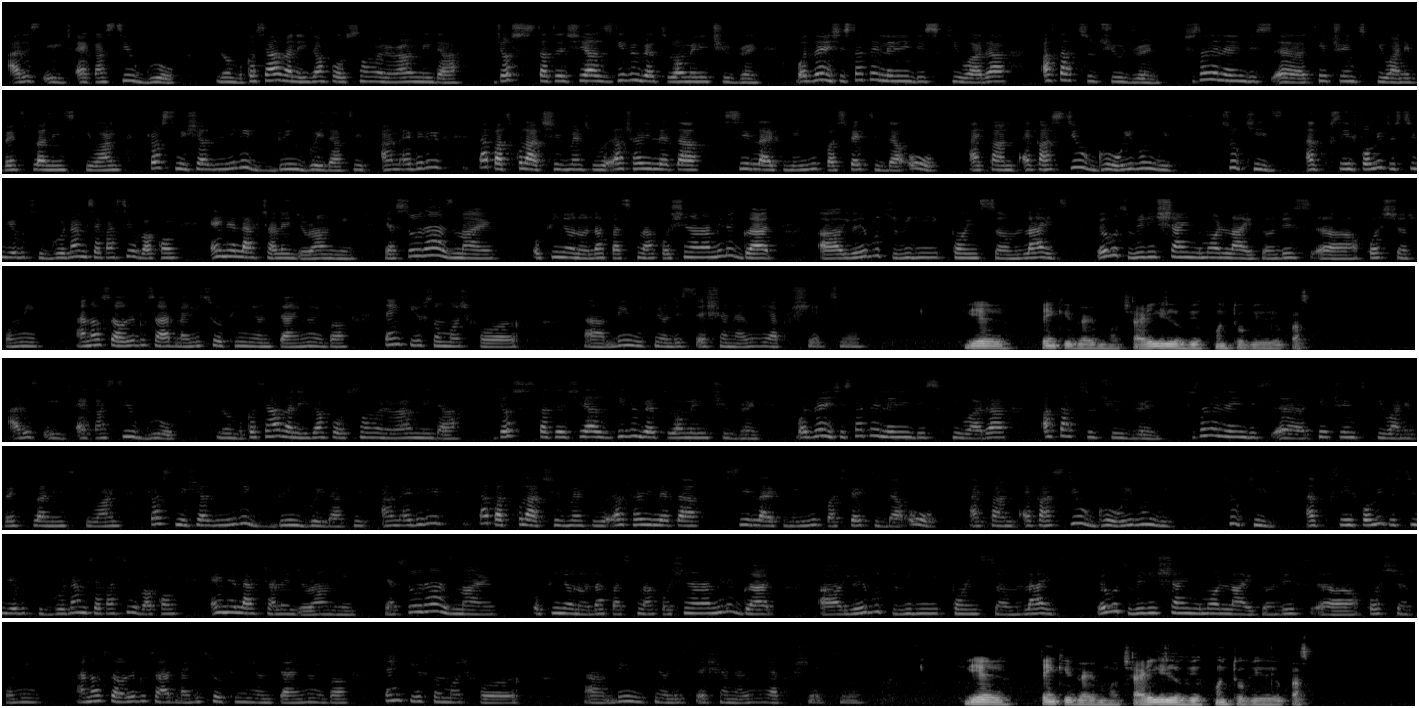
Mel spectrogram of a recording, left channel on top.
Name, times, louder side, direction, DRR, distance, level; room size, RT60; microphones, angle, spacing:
voice 1, 0.1-1.7 2.1-4.6 4.9-7.6 7.9-23.5 23.8-25.9 26.4-30.1 30.4-31.8 32.1-33.3 33.6-38.9 39.2-42.9 43.2-47.6 48.3-51.1, left 2 dB, 85° left, 1.0 m, -42 dB
voice 2, 52.1-52.5 52.9-55.6, right 4 dB, 35° right, 0.3 m, -29 dB
6.2 x 3.0 x 2.5 m
head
